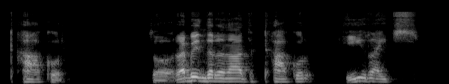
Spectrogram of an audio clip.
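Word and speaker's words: Thakur: rindra takur rabindra takur we call him RAB tagur it's not tagur it's takur so rabindra takur he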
